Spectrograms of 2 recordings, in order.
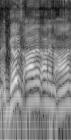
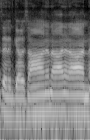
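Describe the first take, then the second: First: GOES punched higher and louder; emphatic repetition. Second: Said in the usual way. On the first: Shown as a demonstration. Driving home to listeners that it never stops, emphatic. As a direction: push "goes on and on and on" up high and loud.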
